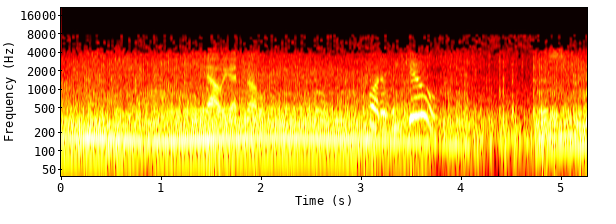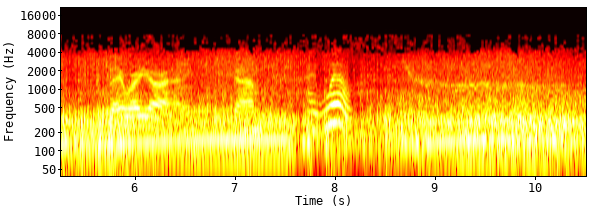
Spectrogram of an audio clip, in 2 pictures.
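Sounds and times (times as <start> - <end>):
light aircraft engine droning in flight over the desert: 0.0 - 10.5
speech: 1.5 - 2.4, 3.1 - 4.0, 4.7 - 10.3.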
